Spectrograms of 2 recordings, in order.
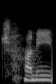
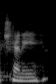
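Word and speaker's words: Chani: follow an astrologer named johnny nicholas channy nicholas it's like annie yeah channy nicholas sorry cheney if i said your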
